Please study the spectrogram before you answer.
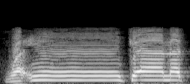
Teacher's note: نون ساكنة جاء بعدها الكاف، الحكم التجويدي إخفاء حقيقي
